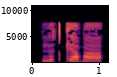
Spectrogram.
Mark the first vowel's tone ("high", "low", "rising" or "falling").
high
